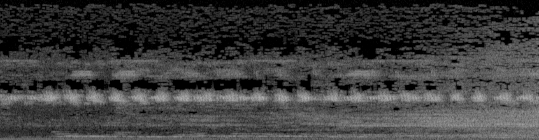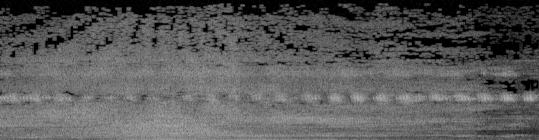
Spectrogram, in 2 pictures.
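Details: Crickets chirping in the countryside in the morning: a steady, high, pulsed trill repeating nearly three times per second and very regular throughout. A broad, low rushing swell of background noise rises through the middle and fades again.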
